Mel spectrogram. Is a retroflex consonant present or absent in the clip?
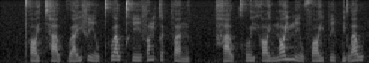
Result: absent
